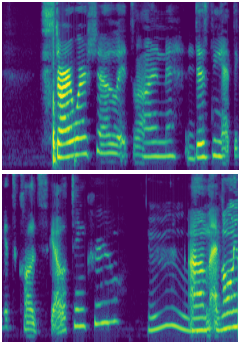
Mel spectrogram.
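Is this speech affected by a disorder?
Yes: cerebral palsy, spastic; able to speak.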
